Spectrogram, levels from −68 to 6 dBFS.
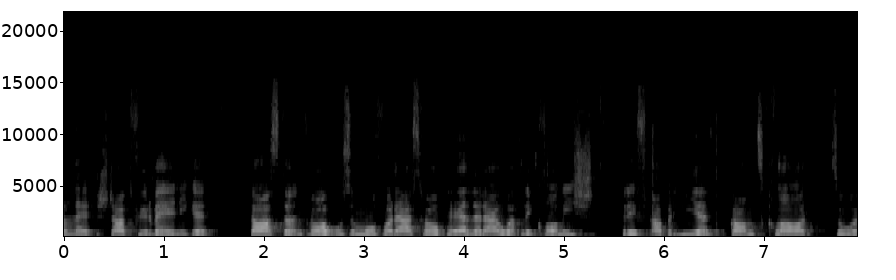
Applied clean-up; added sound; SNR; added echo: neural mask model Resemble Enhance denoiser.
